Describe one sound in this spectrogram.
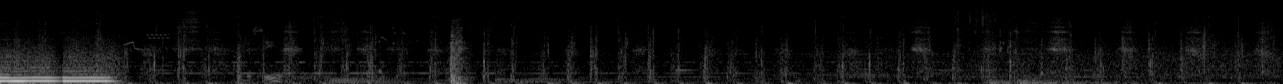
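Quick footsteps patter on a dirt path.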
